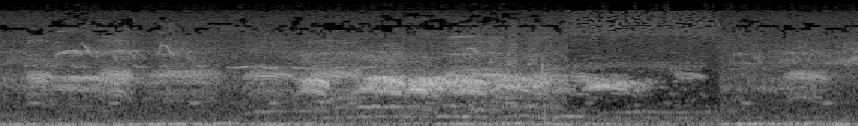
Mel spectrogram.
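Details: Many house crows and jungle crows crying constantly during a mobbing episode; rapid overlapping harsh caws build to a loud peak, then break into separate calls.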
